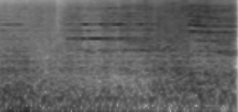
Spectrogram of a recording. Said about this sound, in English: As the train to Yuma hurtled across the desert, Deputy Hayes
